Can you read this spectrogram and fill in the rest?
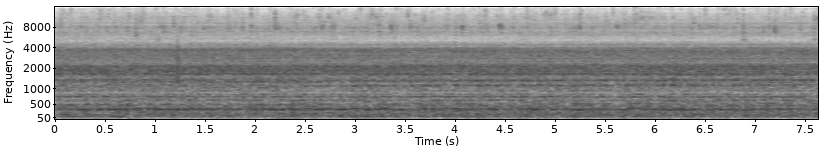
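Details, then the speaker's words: Kohler toilet with canister fill valve, after turning the adjustment screw to stop constant running and flushing to check; steady hiss and rush of water refilling the tank with no squeal or chatter, fill valve refilling normally. "now we're going to wait here for the water to rise and it should stop at the proper water level so let's just see if the adjustment was correct"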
